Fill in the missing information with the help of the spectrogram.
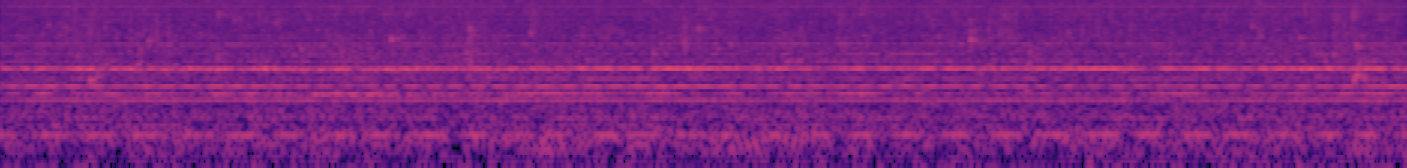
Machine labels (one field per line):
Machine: pump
